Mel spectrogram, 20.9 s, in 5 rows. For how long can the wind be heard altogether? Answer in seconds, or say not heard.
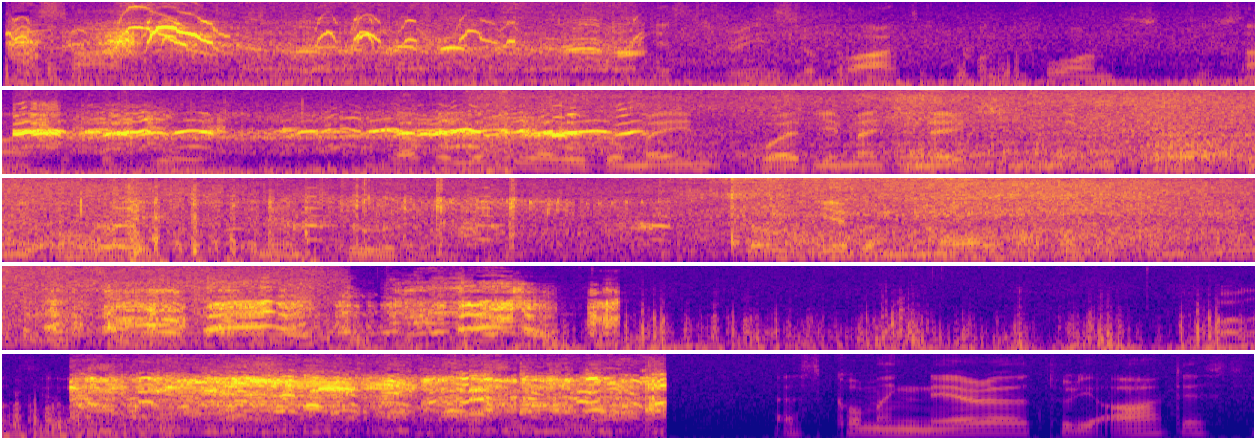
17 s.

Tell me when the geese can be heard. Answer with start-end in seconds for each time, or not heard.
0.0-2.1, 4.2-6.3, 8.6-10.7, 12.6-14.6, 16.9-18.9.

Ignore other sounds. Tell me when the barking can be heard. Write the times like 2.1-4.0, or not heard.
not heard.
